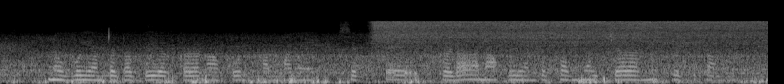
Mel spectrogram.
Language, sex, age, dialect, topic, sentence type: Telugu, female, 18-24, Utterandhra, banking, statement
